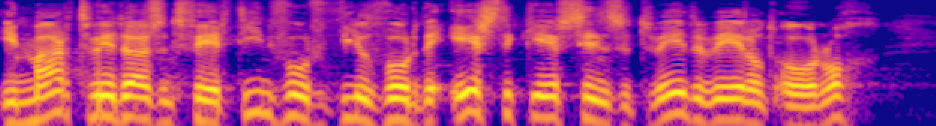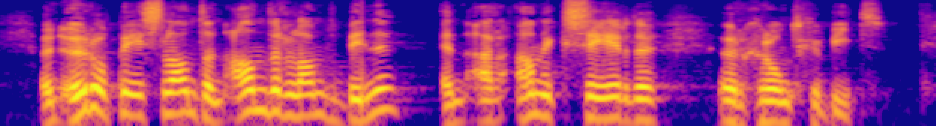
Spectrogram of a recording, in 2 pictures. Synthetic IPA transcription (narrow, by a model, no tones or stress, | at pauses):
ɪnmaːrtːʋeːdœɥzəntfeːrtinvvilˠvoːrdəʔeːrstəkɪːrsɪnzdətʋeːdəʋeːɾəlˠtoːrlɔx | ənøːɾopeːslɑntənʔɑndərlɑndbɪnə | ɛnaːnɛksɪːrdəərɣrɔntxəbḭt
